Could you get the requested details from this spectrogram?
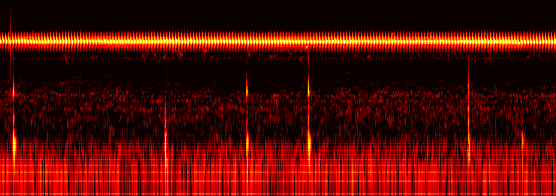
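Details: Grasshopper warbler singing at Blackhall Rocks, a sustained high mechanical reeling trill of rapid, evenly spaced ticks, unbroken and steady in pitch throughout, with a few faint low knocks in the background.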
